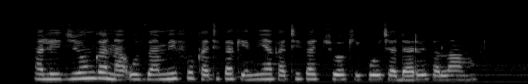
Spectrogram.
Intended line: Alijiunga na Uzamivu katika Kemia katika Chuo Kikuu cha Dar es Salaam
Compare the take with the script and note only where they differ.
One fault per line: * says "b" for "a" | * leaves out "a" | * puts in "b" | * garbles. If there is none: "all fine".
all fine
